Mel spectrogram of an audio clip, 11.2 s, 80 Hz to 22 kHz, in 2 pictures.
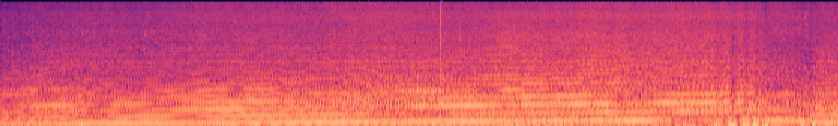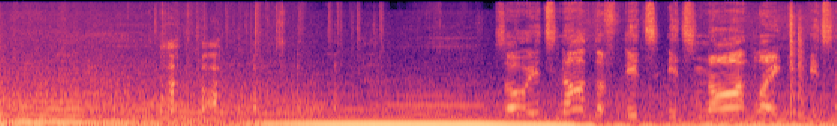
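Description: A Honda S2000 AP2 track car with a naturally aspirated inline-four engine, revving up through rising tones, easing off, then surging loud again before dropping away, with a voice talking over parts of it.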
